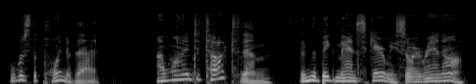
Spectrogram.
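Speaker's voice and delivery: put-on high, innocent young woman; childlike girl voice. A narrator's reading. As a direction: speak like a naive girl. Shara's childlike voice.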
